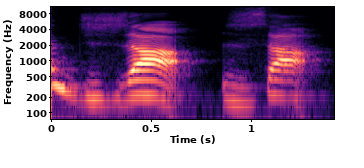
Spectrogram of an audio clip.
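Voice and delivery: "जा" said as za, drawn out slowly; buzzed z sound. Shown as a demonstration. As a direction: demonstrate buzzing za for "जा". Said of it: "एक और sound निकलता है". ("जा" को धीरे ज़ा बोलें)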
